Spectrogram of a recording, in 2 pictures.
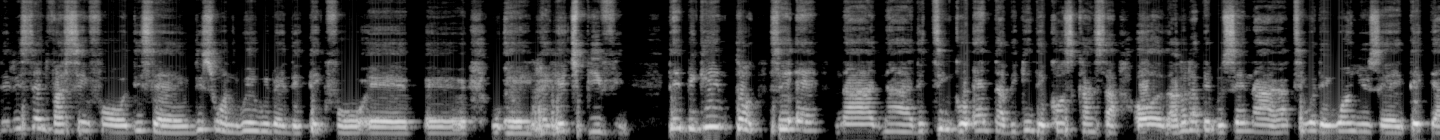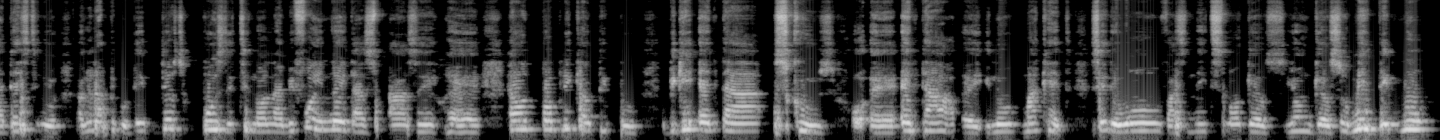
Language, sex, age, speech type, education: Nigerian Pidgin, male, 46-60, spontaneous, tertiary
